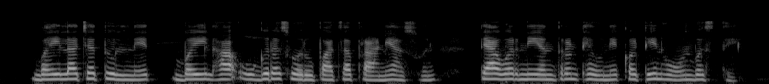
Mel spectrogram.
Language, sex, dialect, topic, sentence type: Marathi, female, Standard Marathi, agriculture, statement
